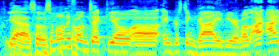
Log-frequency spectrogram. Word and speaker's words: Simone Fontecchio: So I'm gonna help everyone out here with the pronunciation because we got a jazz man to be introduced here. Simone Fontecchio. Yeah, so Simone Fontecchio, interesting guy here.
